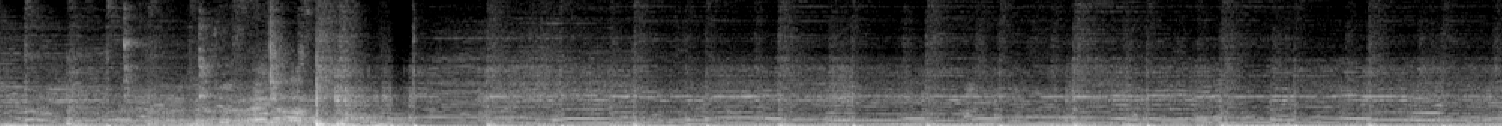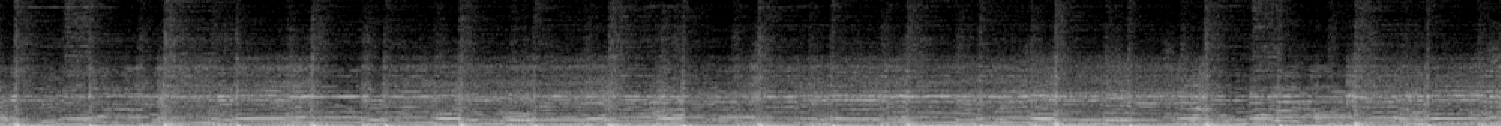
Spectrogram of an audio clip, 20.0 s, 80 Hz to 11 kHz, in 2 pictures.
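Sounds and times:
bass guitar: 0:00.0 - 0:20.0
electric guitars: 0:00.0 - 0:20.0
steady drum beat: 0:00.0 - 0:20.0.

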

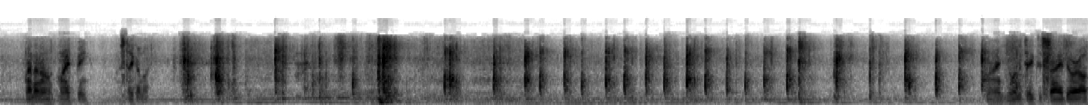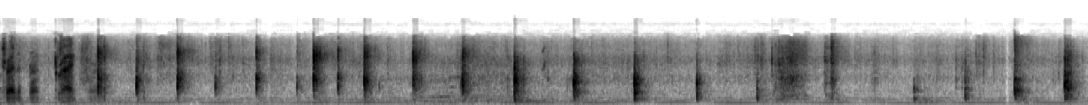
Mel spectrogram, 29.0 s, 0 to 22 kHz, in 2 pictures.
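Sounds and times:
footsteps on hard surface: 0:02.4 - 0:13.8, 0:20.7 - 0:29.0.

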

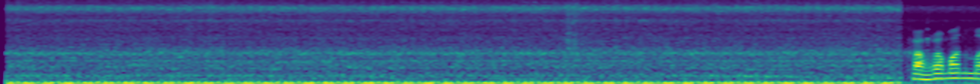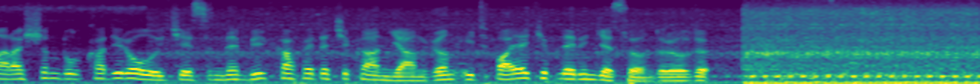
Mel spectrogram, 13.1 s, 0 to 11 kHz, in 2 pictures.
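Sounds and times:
fire engine idling: 0:00.0 - 0:13.0.

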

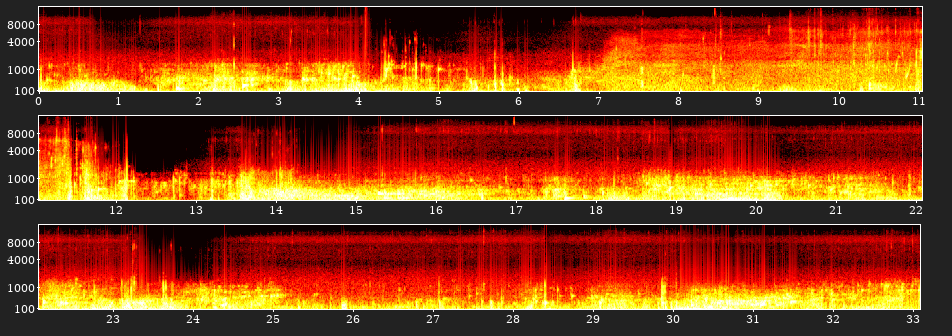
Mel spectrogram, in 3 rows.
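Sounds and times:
muffled underwater rumble: 0:00.0 - 0:33.0
water sloshing and splashing: 0:01.4 - 0:14.3.

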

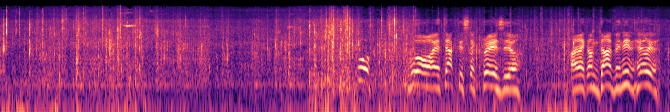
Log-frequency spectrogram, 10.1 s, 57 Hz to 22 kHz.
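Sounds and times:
bike clicking and rattling: 0:00.0 - 0:10.0
tyres crunching over dirt and rocks: 0:00.0 - 0:10.0.

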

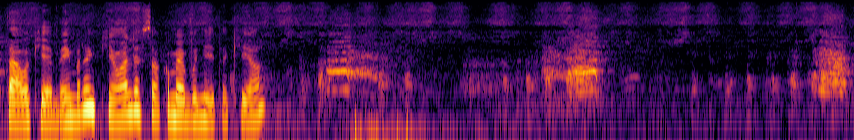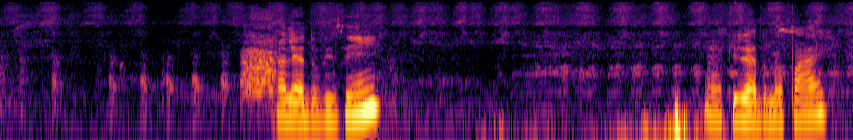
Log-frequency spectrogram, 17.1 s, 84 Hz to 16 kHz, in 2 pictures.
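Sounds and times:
chickens clucking: 0:00.0 - 0:17.0.

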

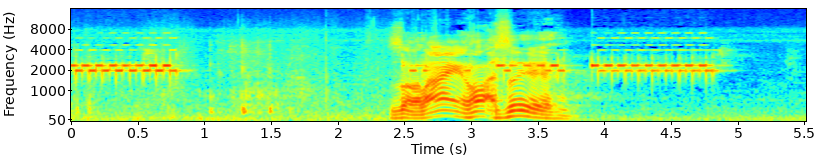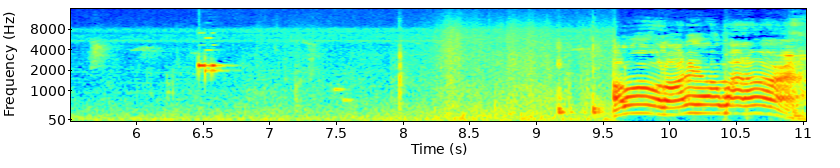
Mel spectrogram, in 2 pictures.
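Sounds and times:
phone ringtone trill: 0:00.0 - 0:00.9, 0:02.5 - 0:05.0, 0:06.5 - 0:06.8.

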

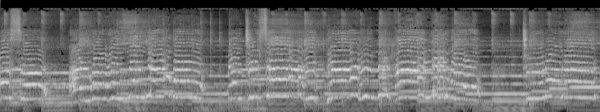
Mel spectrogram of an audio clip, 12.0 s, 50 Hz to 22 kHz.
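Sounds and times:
man singing into microphone: 0:00.0 - 0:09.7, 0:10.3 - 0:12.0
karaoke backing track: 0:00.0 - 0:12.0.

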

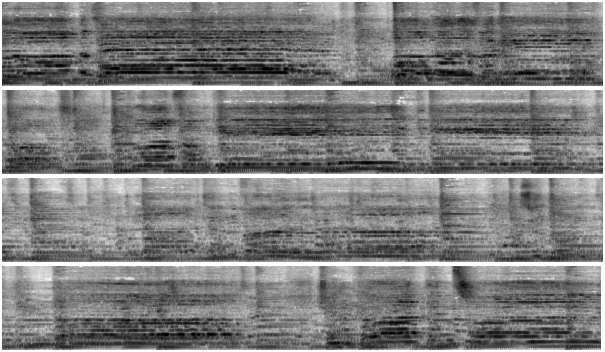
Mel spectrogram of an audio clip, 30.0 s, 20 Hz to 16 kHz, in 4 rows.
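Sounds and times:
acoustic guitar strumming: 0:00.0 - 0:30.0
women singing: 0:00.0 - 0:30.0.

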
